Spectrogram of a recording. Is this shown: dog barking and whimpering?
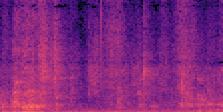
yes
